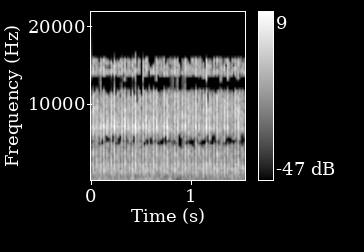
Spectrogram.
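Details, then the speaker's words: VW Passat that would not crank, battery about 12.2 V, started by bridging the starter with a temporary jumper cable: steady, even low idle rumble with no misses or knocks, showing the starter gets no start signal. "So überbrückt man den Anlasser und der Motor springt an. Das heißt, die Anlasseranstörung ist nicht gegeben."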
